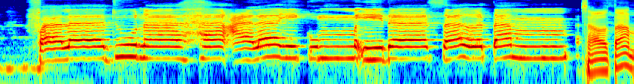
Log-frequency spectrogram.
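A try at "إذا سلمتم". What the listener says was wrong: Hati-hati bunda, saltam. Mimnya kasihan nggak dibaca. Za juga jangan kembali ke ida bunda.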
